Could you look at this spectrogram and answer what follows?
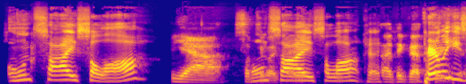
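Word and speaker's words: Onsi Saleh: Onai Salah.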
